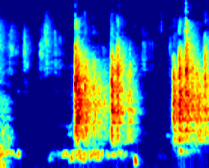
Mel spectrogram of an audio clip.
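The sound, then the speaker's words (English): Players each roll two dice during a game of Fiasco, giving a short burst of hard, bright rattling and clicking, a brief pause, then a second clattering tumble, with faint low murmuring underneath. “Okay, so we're going to have everybody roll your two dice, please.”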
